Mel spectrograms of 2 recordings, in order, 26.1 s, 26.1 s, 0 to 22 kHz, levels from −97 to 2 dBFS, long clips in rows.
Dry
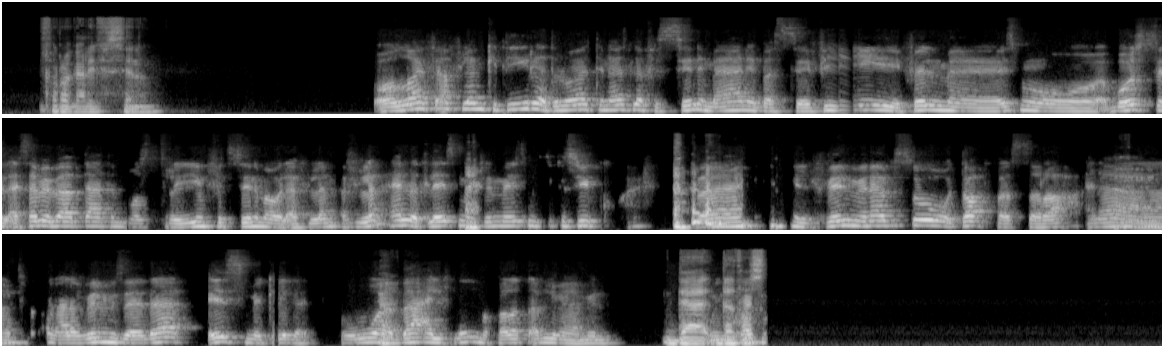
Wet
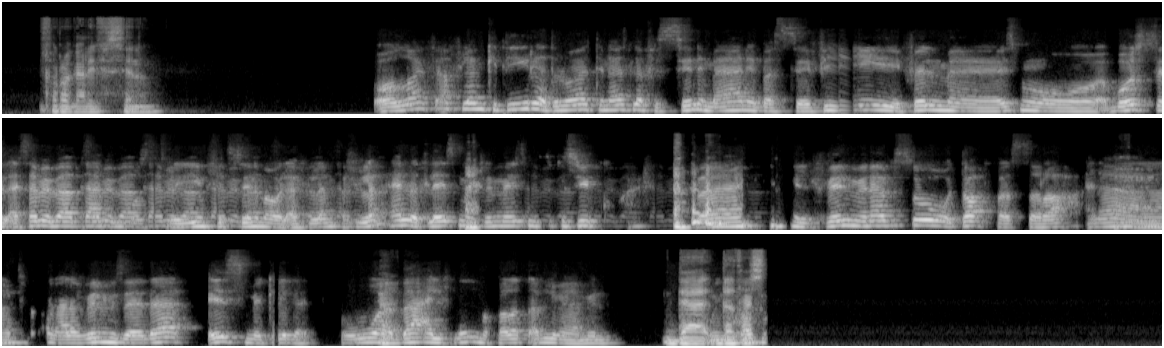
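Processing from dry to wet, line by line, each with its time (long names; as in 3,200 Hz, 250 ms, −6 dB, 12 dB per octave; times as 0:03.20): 0:02.86–0:03.51: duck −8.5 dB, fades 0.28 s
0:08.82–0:09.36: delay throw 470 ms, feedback 70%, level −8.5 dB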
